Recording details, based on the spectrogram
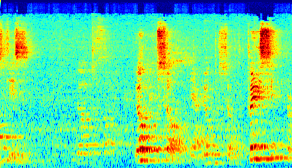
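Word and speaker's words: ようこそ: And in Japanese, how do you pronounce this? yokuso.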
